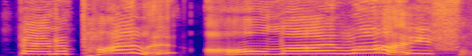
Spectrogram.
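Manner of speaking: put-on high slow little boy voice; squeaky, drawn-out kid impression; Anakin. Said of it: "Anakin being like".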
